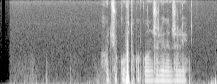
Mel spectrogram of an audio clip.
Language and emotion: Russian, neutral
